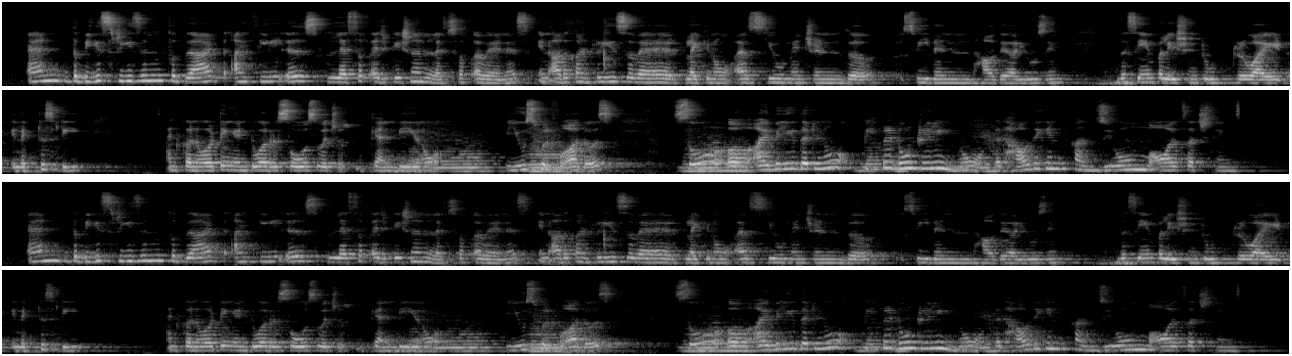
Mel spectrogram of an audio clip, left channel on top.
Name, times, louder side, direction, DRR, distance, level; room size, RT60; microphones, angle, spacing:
voice 1, 0.3-10.6 11.0-13.7 14.5-19.0 19.6-25.3, left 3 dB, 35° left, 0.5 m, -25 dB
17.5 x 12.5 x 5.0 m
head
